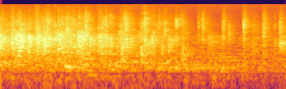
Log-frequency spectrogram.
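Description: Audience applauding in a hall, the clapping thinning and fading towards the end.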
